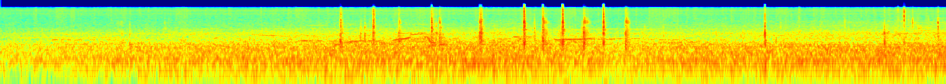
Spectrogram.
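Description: Steady outdoor city background noise of distant traffic and wind, growing slightly louder, with a few sharp clicks in the middle.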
